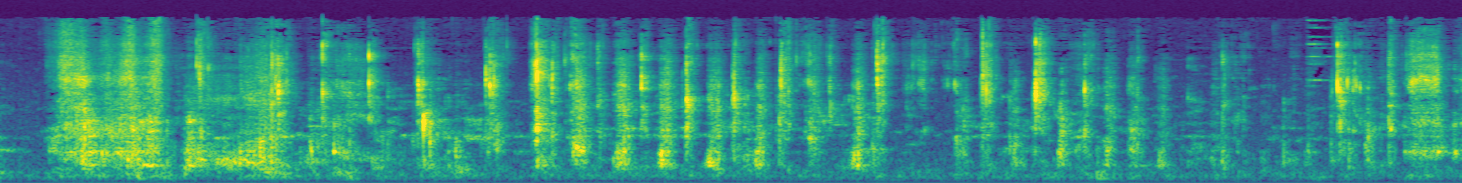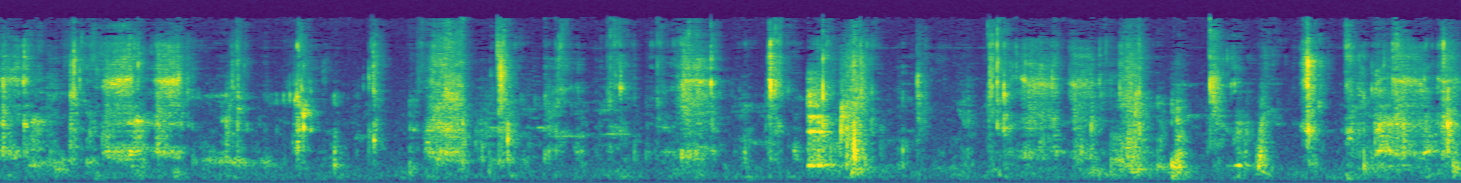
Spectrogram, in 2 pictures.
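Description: A person chewing a mouthful of chicken curry and rice, eaten by hand: a constant run of irregular wet clicks and smacks from the mouth.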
